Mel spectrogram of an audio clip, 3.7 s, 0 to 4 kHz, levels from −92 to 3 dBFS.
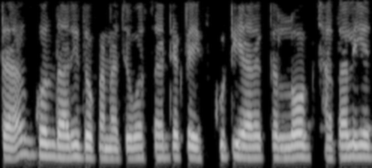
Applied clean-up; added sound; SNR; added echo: none; none; none; none.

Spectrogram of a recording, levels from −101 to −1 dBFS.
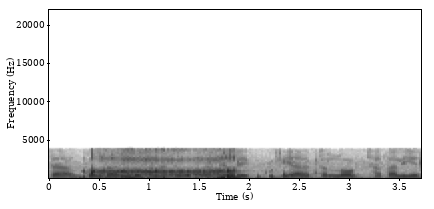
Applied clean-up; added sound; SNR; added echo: none; Liquid; -4 dB; none.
